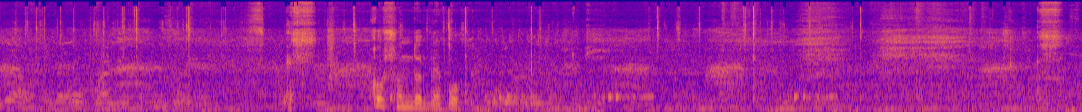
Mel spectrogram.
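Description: Panjabi Malbayi pigeons coo in low rolling calls, with one louder burst of cooing midway, while people talk nearby throughout.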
